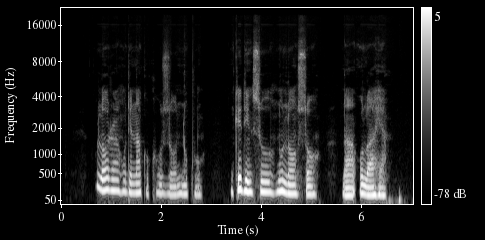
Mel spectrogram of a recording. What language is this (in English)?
Igbo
